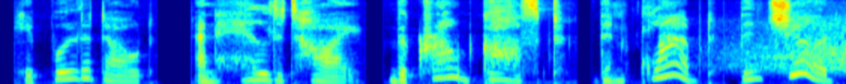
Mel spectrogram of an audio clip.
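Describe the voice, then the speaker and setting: A woman hosting a podcast, narrating folktales expressively with dramatic, deliberate phrasing. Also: mid-range voice, husky, dry recording, studio quality. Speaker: podcast host and storyteller. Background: music.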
